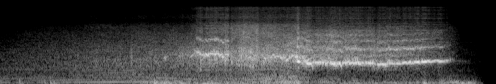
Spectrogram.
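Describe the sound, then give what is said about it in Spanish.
A car engine rumbles, then tires let out a loud, sustained screech for a few seconds as the vehicle tears away, cutting off abruptly at the end. “Tengo que dejaros porque el coche negro que siempre me viene siguiendo, veo que está ahí esperando.”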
